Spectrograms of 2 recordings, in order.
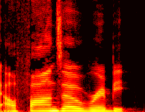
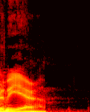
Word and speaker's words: Ribeiro: Tatiana Ali, Karen Parsons, Joseph Marcel, Daphne Maxwell Reed, Alfonso Ribby. How do you say his last name? – Ribeiro.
